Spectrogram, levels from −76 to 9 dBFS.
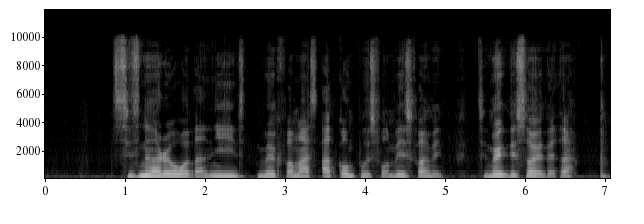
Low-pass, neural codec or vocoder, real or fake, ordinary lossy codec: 9.9 kHz; autoencoder, 22.05 kHz, a latent of 192 numbers a frame, VITS, trained on many speakers; fake; none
